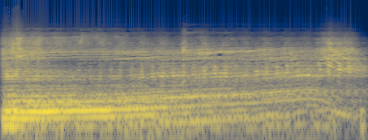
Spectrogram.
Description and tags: A slide on a steel string acoustic guitar, along a single string - pulled slowly up then quickly back down. A slow fade-in, then abruptly ending.
acoustic, slide, guitar, filtered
